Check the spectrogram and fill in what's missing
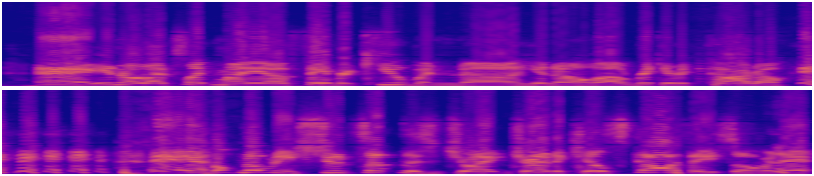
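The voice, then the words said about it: Richard Belzer impression, Bugs Bunny mafia. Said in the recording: “give me your Richard Belzer impersonation ... Richard Belzer or Bugsy Malone? ... Sounds more like Bugs Bunny doing a mafia impression”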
